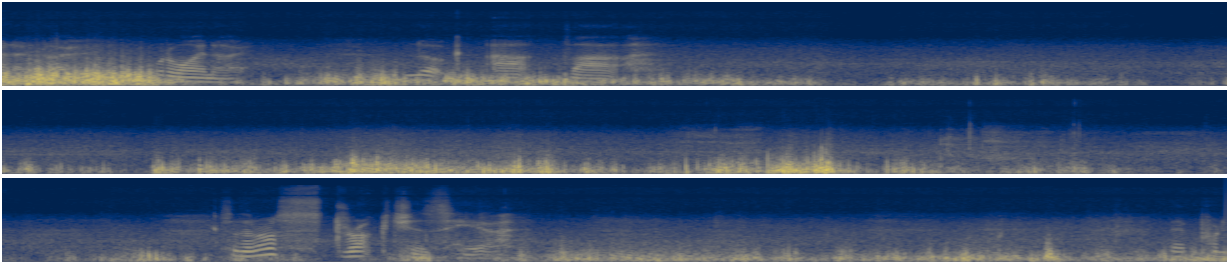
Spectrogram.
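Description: Wind gusts and rumbles across open ground.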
